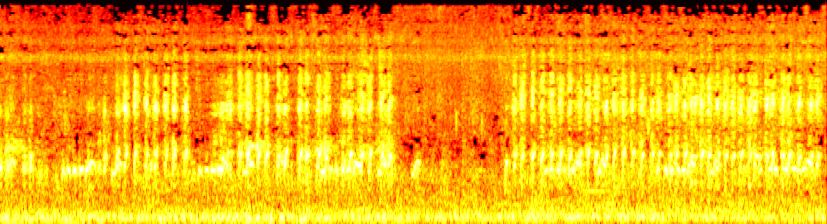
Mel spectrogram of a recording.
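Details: White-breasted waterhen sound used as a hunting lure to attract the birds: fast, harsh, croaking notes in steady rhythmic runs, with a brief pause midway, over a faint background hiss.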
